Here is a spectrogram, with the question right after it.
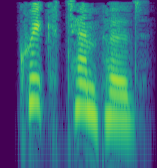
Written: quick-tempered

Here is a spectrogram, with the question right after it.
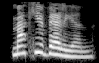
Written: Machiavellian

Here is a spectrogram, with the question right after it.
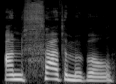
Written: unfathomable

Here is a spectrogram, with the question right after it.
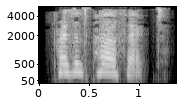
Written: present perfect

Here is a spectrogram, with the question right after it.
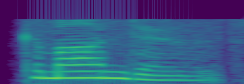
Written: commandos

